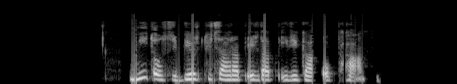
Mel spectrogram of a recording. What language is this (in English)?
Georgian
